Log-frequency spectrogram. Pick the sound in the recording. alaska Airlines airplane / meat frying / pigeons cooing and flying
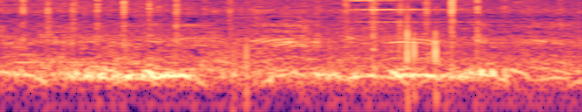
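pigeons cooing and flying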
